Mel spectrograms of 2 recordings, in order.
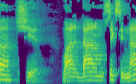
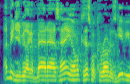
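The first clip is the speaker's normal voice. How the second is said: ordinary talk, nothing marked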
